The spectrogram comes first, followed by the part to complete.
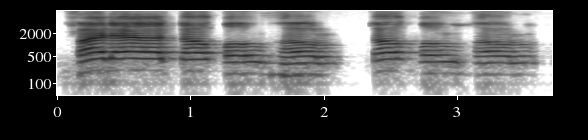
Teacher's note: ہا کو را سے ملانا ہے، را کو موٹا کر کے پڑھنا ہے.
